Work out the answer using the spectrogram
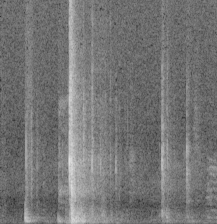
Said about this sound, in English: But they slam the door, they're done, physically. It's like emotionally, relationally, it's like it's done, right?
